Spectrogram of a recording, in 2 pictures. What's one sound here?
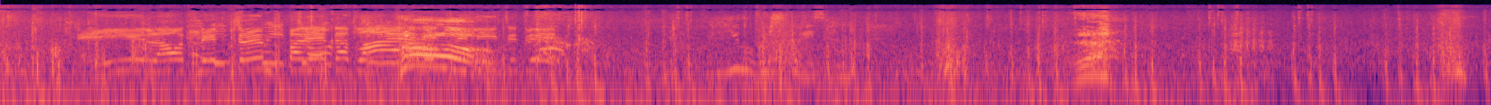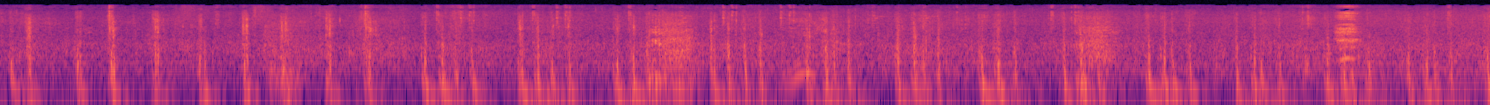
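A horse's hooves thud steadily along a dirt path.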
